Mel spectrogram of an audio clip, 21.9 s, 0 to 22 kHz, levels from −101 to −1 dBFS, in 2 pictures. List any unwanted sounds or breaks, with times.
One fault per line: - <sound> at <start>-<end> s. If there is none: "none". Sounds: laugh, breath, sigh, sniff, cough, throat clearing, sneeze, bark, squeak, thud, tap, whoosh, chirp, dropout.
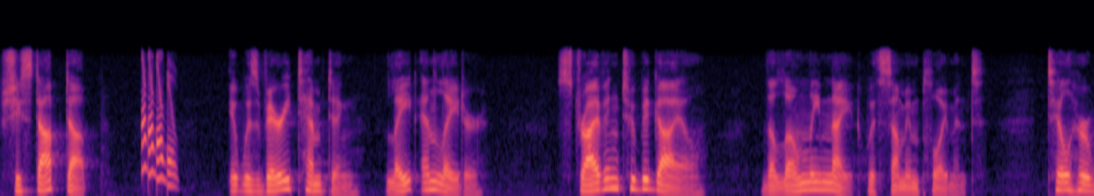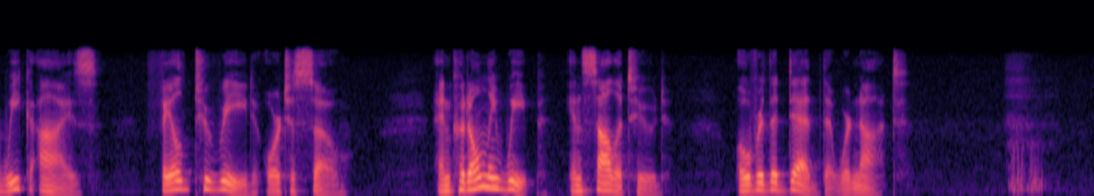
- chirp at 1.4-1.8 s
- sigh at 21.0-21.6 s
